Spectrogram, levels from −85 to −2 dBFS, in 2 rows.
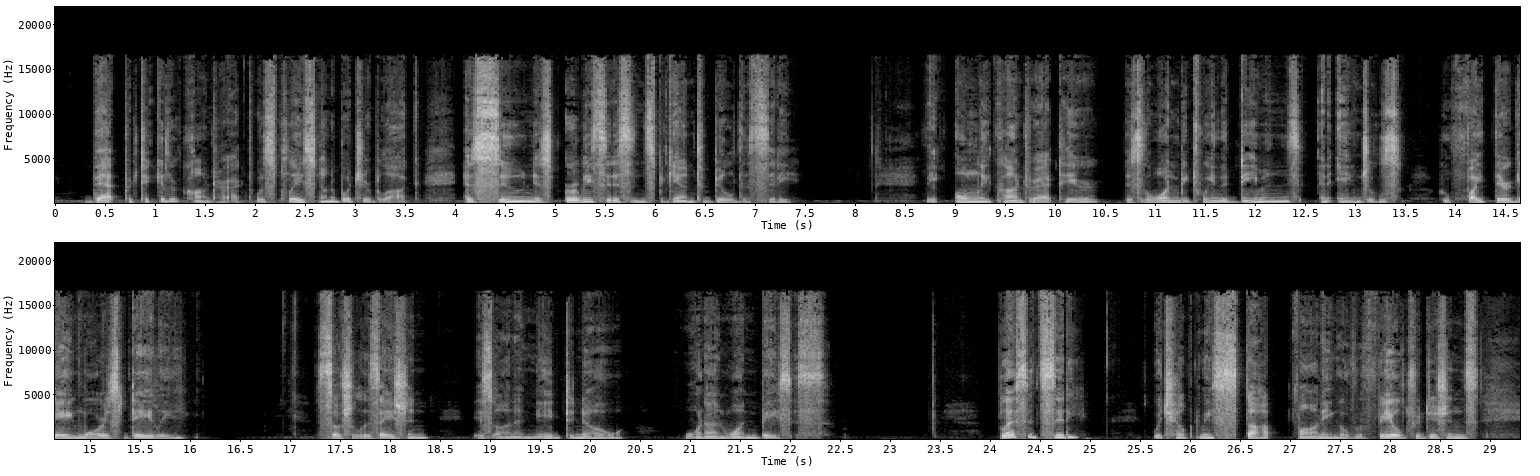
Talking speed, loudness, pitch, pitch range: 110 wpm, -21 LUFS, 175 Hz, 150-205 Hz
